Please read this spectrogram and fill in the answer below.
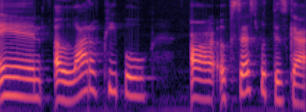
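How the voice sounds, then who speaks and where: A woman speaks at a medium pitch in an animated tone. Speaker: tarot reader. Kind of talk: energy reading monologue.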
